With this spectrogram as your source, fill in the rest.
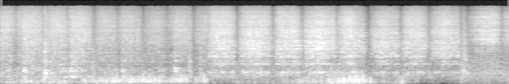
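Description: Sandpaper scrapes rapidly over metal.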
